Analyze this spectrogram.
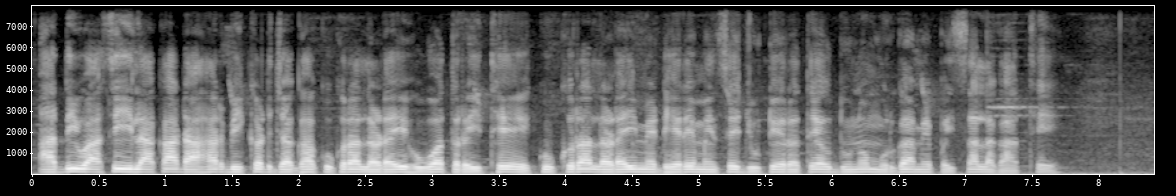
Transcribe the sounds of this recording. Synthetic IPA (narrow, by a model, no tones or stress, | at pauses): aːd̪iʋaːsiɪlaːkaɖaːɦəɾbikəʈd͡ʒəɡakʊkɾaləɽaːiɦʊʋət̪ɾɐɦit̪ʰekʊkɾaləɽaːimẽɖʱeːɾeməɪnsed͡ʒuːʈeɾɐt̪ʰeɔːɾd̪oːnomʊɾɡamẽpəɪsalɐɡaːt̪ʰeː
